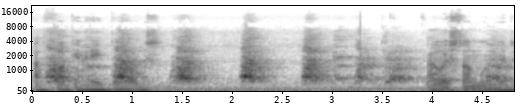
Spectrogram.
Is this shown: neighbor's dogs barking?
yes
